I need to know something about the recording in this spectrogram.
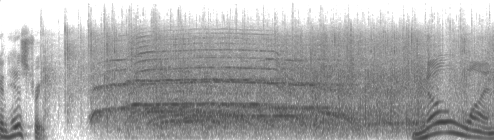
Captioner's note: audience cheering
